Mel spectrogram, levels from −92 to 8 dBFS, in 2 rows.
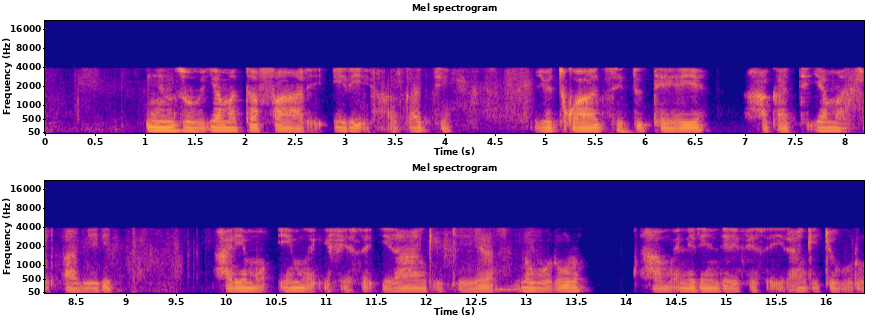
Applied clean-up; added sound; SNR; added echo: neural separator model SepFormer DNS4.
